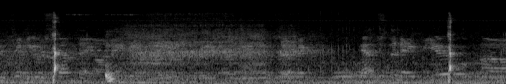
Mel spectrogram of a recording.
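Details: Three sharp, brief catches at irregular intervals over room noise and faint voices, fitting hiccups.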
